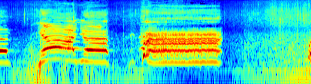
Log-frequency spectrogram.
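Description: A spectator's drawn-out shouts of encouragement to a rower: two long wordless yells, the second held on one steady pitch for about a second and a half.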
